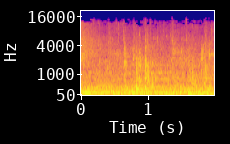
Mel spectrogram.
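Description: Water running steadily as a cement fish pond drains out through a hose, with a few light clicks.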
